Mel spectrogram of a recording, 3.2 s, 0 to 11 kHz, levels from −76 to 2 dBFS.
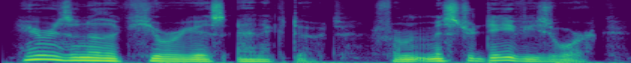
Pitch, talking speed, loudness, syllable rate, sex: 115 Hz, 170 wpm, -16 LUFS, 5.7 syllables/s, male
